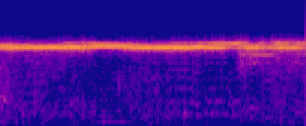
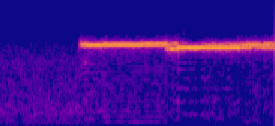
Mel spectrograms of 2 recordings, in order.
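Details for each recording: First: Smoke alarm tested during a home inspection: only a faint, steady high-pitched tone for about five seconds, so the sounder is weak and the unit needs replacing; a new battery was not thought to be the fix. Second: Smoke alarm test during home inspection: silence, then a loud steady high-pitched tone that holds evenly; alarm working normally.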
